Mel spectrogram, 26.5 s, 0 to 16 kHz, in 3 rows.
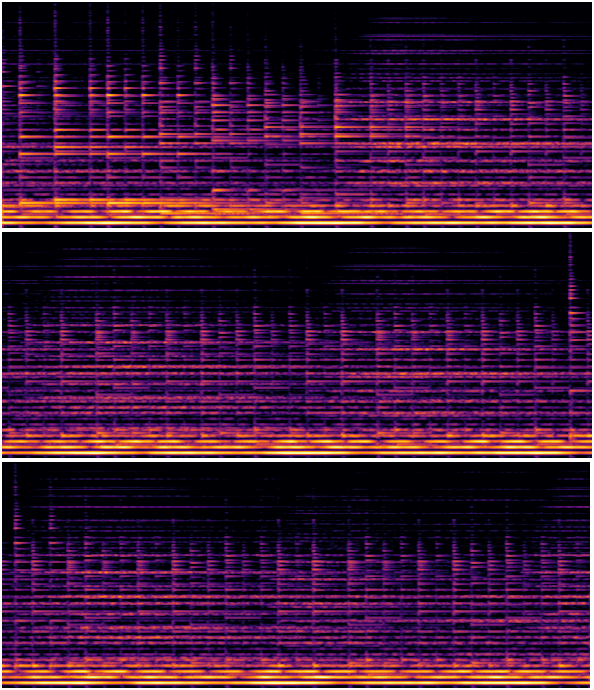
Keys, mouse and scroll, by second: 3.0 s, 3.5 z, 5.3 right click, 10.2 s, 11.8 y, 12.9 Return, 13.7 a, 14.4 a, 14.6-19.4 alt+drag, 19.6 right click, 20.5 3, 20.8 right click, 21.9-23.6 alt+drag, 23.6 shift+right click, 24.2-26.3 alt+drag.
